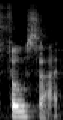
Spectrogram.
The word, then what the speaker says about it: foci: or a focal point the plural of that is pronounced foci that's the word you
